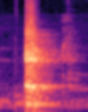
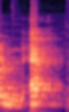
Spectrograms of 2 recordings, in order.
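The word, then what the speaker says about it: debt: Next है, B का उच्चारण नहीं होने वाले कुछ और शब्द हैं, जैसे डेट, यहाँ पर इसको डेप्थ नहीं पढ़ेंगे, डेट, DE, डे और T, B है वो साइलेंट रहेगा।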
